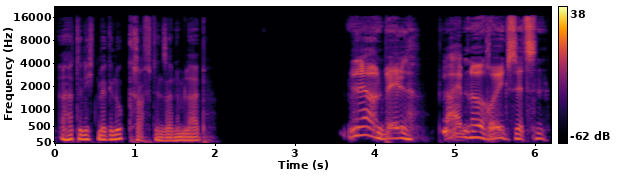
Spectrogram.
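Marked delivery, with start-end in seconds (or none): 3.6-6.2 high, slow, sing-song whine of a blind beggar; eerie sing-song beggar. A narrator's reading. Blind beggar begging the innkeeper's boy, high sing-song voice. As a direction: lilt each phrase upward like a pitiful plea. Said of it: "sagte der Bettler".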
